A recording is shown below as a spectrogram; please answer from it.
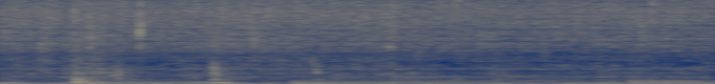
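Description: Onion pakoras frying in hot oil, a continuous loud sizzle and bubbling with a few clinks and scrapes from a utensil, no voices.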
